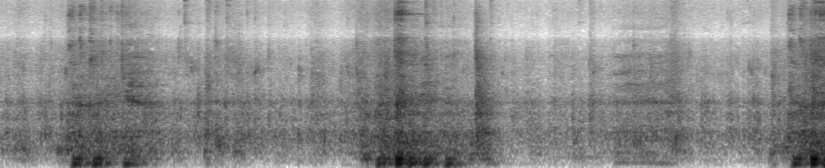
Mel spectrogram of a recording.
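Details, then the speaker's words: Old Yamaha Kodiak ATV that smokes heavily and has long run poorly, being pull-started: bursts of cranking that never catch. Owner suspects no fuel is getting through, though fuel reaches the carburetor bowl; not confirmed. "Okay, I don't think we're getting any fuel."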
